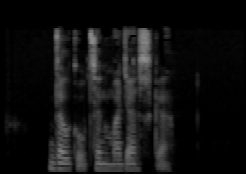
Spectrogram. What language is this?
Czech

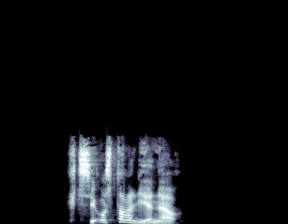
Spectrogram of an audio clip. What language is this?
Kabyle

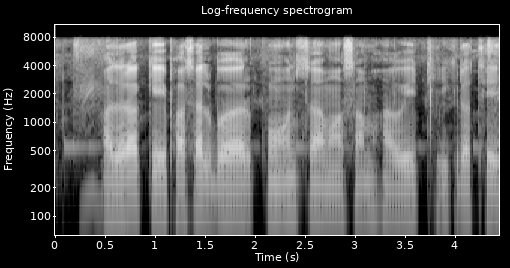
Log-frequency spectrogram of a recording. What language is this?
Chhattisgarhi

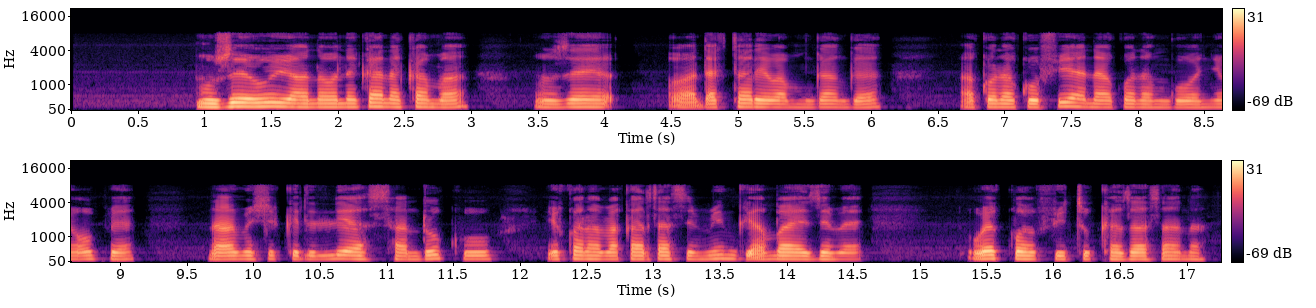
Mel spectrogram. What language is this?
Swahili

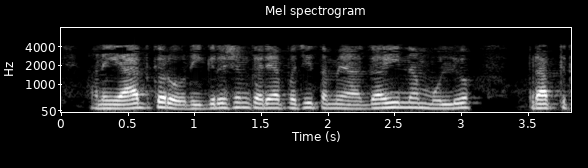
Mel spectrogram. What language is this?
Gujarati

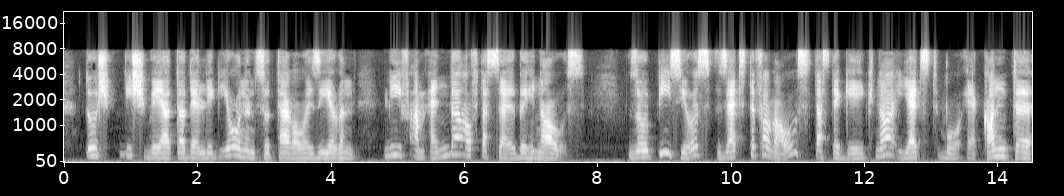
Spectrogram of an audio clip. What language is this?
German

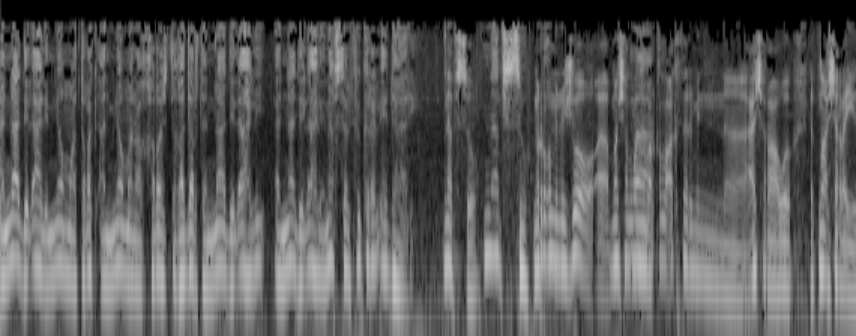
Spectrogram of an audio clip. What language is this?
Arabic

